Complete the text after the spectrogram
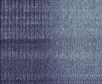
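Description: A sawmill engine suddenly revs up loudly.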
